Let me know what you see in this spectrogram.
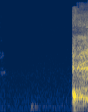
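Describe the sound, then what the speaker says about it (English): After nearly a second of silence, a single short, close cough bursts out sharply and holds briefly to the end. "Excuse me, I've been having a cough."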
